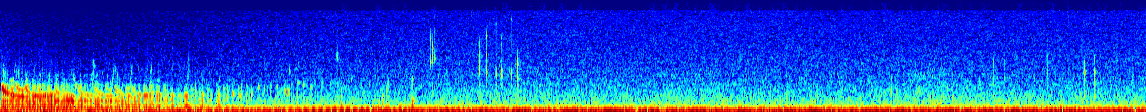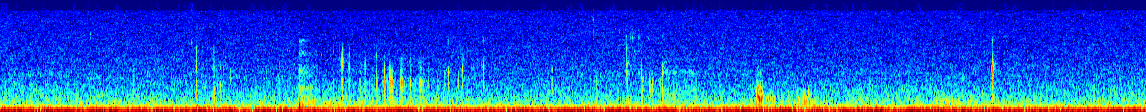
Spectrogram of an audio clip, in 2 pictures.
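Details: Real hungry stomach growling in a female: low, deep belly rumbling with a brief gurgle at the start; borborygmi.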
